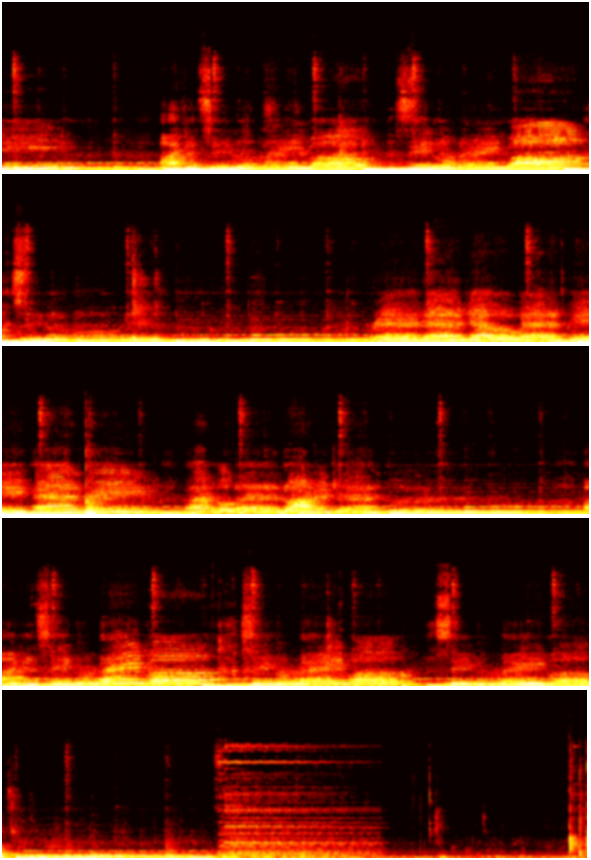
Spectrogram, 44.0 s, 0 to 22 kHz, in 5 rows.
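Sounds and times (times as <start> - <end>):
children singing: 0.0 - 1.4, 2.4 - 12.8, 14.3 - 37.2.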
